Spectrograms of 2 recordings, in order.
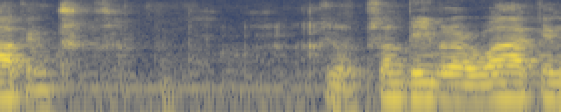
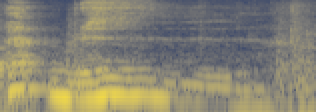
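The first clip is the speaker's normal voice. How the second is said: gasp, then a soft long buzz; imitated whizzing buzz; 5 dB quieter than usual. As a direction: mimic thumbnails whizzing past. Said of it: "and the thumbnails go".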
